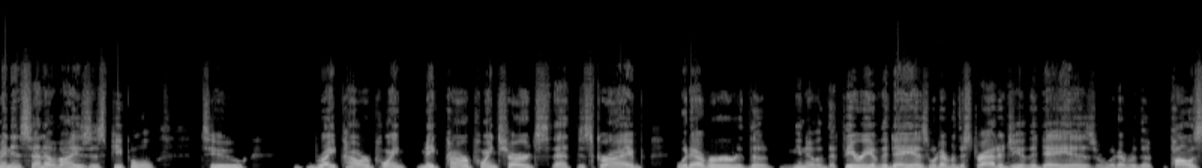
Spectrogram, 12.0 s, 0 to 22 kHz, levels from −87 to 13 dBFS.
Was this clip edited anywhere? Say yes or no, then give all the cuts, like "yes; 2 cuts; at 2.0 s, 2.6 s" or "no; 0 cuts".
no; 0 cuts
